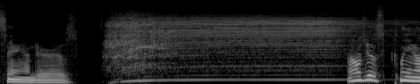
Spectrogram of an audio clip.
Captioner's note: sander sounds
